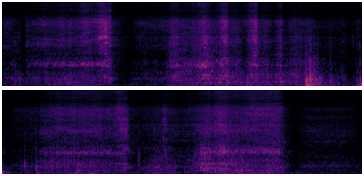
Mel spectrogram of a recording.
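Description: Notched trowel scraping thick MS-polymer flooring adhesive across a subfloor in a series of sweeping strokes, each about a second long, with short pauses between them.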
